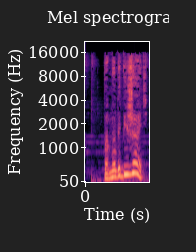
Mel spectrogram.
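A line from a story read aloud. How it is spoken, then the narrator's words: Frightened exclamation. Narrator (Russian): воскликнула Шарла, и на ее милом личике отразился испуг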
